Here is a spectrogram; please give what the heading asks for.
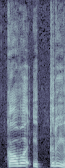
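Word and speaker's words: कवयित्री: इसका देखें आप तो उसका उच्चारण होता है यहां पर क व इत्री होता है।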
